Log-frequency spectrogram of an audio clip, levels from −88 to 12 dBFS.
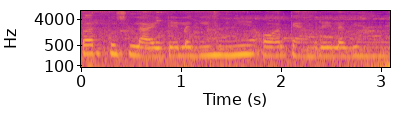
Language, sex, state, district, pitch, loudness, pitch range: Hindi, female, Uttar Pradesh, Lucknow, 225 Hz, -14 LUFS, 215-240 Hz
